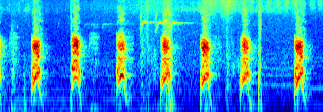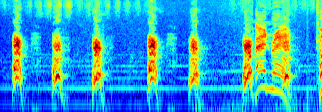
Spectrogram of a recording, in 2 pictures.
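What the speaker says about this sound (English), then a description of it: "Call off that damn dog before he wolfs down the last of our mates." A dog in the video game Kingdom Come: Deliverance II barks about a dozen times in a steady, evenly spaced rhythm, loud and close, ending in a rapid flurry of yips.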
